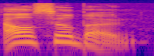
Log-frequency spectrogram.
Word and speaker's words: El Silbón: So, I did go and actually try and get the pronunciation and listen to it. It's El Silbone.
